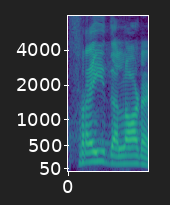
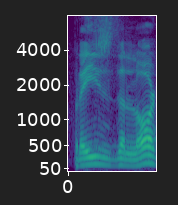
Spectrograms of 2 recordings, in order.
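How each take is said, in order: First: It is said fast with the first word slurred. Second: It is said slowly with every sound clear. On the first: The speaker calls it wrong. "ఆ స్పీడ్లో ఫ్రై the lord" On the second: The speaker calls it right. "ప్రైజ్ the lord అని చెప్తున్నాం కదా"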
